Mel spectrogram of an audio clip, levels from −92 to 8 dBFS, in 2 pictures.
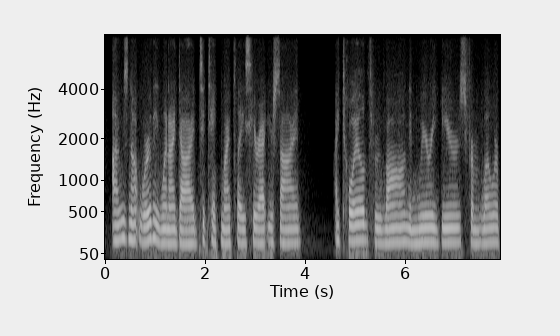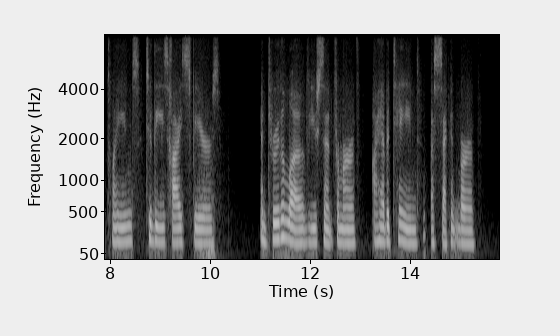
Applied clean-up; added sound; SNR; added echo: neural mask model RNNoise.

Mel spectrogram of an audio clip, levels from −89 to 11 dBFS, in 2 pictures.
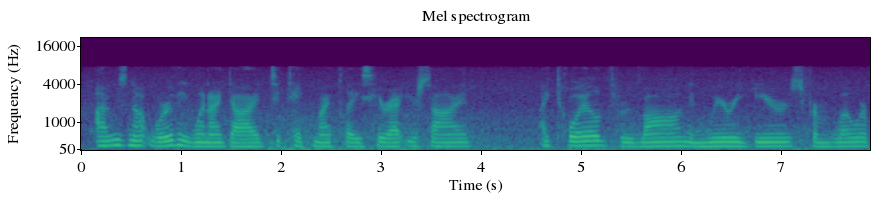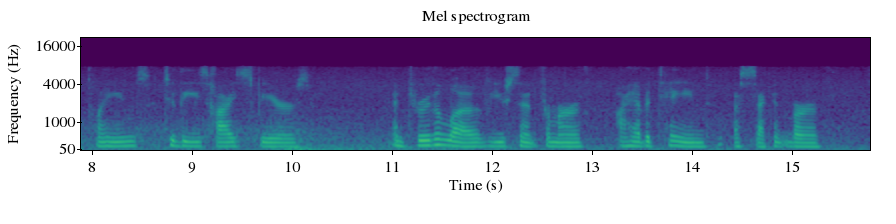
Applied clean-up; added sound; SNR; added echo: none; Thunder / Rain; 15 dB; none.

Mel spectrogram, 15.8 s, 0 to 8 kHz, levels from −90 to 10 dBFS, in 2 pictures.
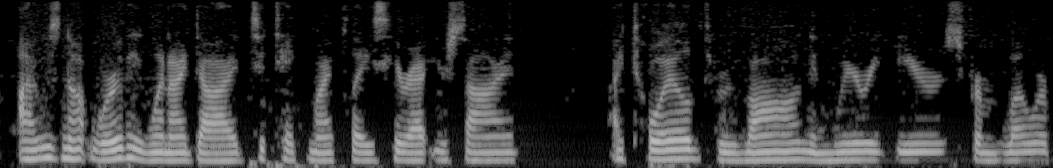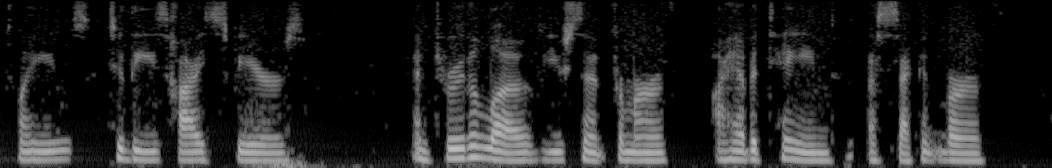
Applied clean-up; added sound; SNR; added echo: classical method spectral subtraction.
